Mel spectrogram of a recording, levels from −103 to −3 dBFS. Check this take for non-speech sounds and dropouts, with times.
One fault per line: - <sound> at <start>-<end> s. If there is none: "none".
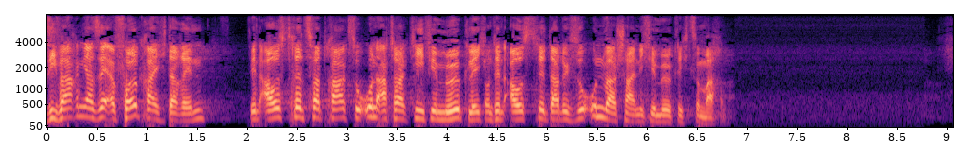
none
